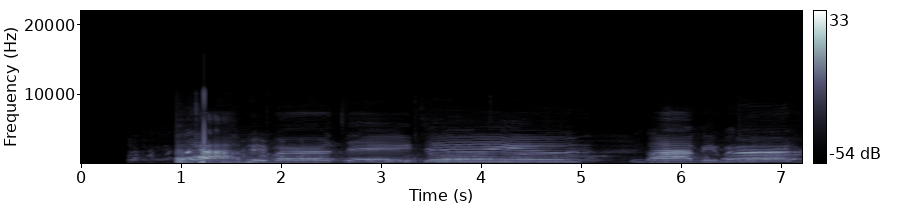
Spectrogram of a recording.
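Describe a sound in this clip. A group of people sings together.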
